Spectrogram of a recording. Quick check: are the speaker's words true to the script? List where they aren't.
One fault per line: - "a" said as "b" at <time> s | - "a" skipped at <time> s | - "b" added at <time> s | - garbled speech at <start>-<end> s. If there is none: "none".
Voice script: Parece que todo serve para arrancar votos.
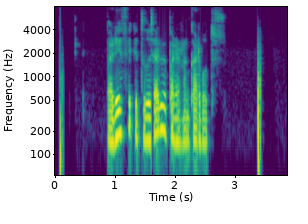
none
